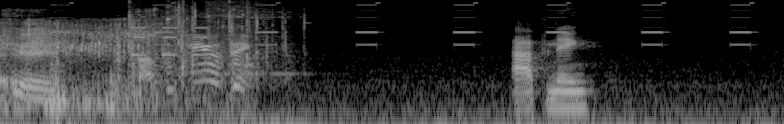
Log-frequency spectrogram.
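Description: A young woman speaks into a headset microphone.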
